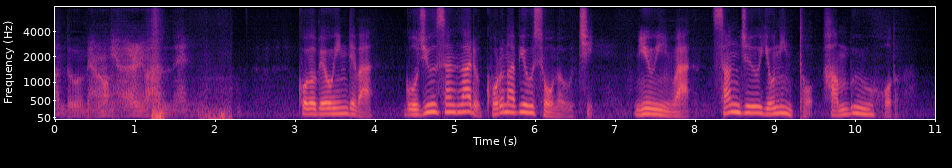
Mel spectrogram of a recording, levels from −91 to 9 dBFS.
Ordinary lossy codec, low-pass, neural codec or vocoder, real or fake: none; none; codec, 16 kHz, 0.3 kbps, FocalCodec; fake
